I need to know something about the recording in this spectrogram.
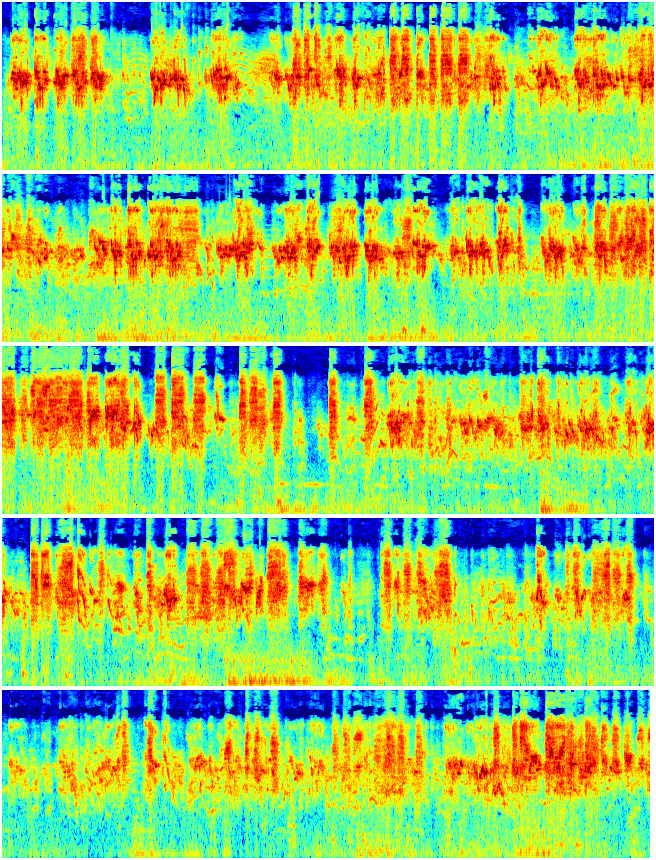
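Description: A flock of budgerigars chattering and chirping without a break, many birds at once, with a few brief lulls.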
